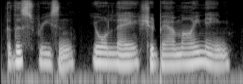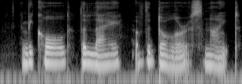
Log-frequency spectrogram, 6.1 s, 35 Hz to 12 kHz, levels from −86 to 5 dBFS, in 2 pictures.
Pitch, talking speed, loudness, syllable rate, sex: 140 Hz, 180 wpm, -18 LUFS, 4.2 syllables/s, female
